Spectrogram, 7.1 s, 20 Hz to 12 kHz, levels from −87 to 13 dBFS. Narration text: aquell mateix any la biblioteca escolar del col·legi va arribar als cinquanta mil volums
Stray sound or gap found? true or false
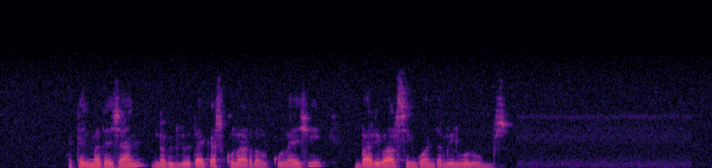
false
